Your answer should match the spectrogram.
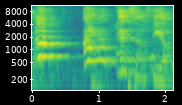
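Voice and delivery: put-on high hiccup, then slurred queasy girl; hammed-up sick drunk girl. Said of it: "There's the hiccup of death".

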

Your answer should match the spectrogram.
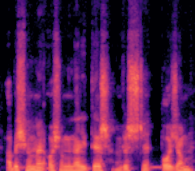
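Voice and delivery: usual speaking voice

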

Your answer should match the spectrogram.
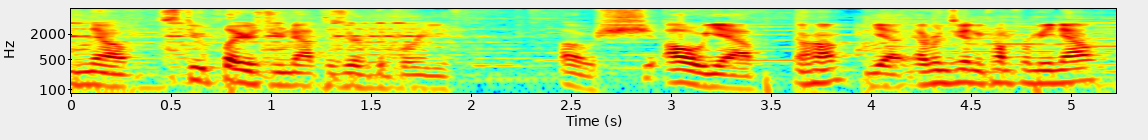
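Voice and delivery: normal talking voice

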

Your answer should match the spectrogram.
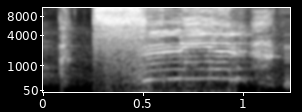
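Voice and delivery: high, drawn-out "Tinian"; high squeal. Acted. Character naming the monster seen, squealed "Tinian". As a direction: squeal "Tinian" slowly, stretched far above your voice. Frightened character garbles Tin Man.

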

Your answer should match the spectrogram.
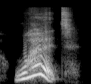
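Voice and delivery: high, loud single word; exasperated snap. A narrator's reading. Fiancée answers his interruption on the phone, exasperated. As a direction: fire it back impatiently.

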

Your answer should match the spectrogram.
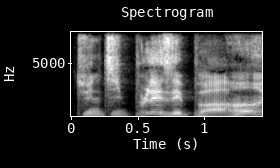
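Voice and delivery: furious father's yell. A narrator's reading. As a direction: shout it at his son. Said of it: "hurla son père".

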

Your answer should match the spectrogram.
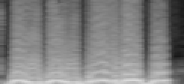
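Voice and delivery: usual speaking voice

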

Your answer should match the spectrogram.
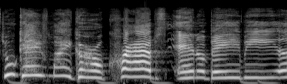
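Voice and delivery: slow, high, appalled accusation; high-pitched, stretched-out disbelief; incredulous accusation. Real, not acted. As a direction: confront him in drawn-out disbelief. Confronting character over friend's crabs.

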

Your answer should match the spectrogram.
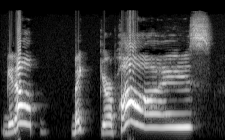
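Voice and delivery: high, loud rooster call, slow; crowing cock. A narrator's reading. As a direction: crow it out like a cockerel. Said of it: "loudest the cocks cried out".

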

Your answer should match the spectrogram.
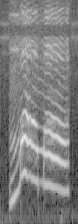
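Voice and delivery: high doll voice calling out; high, drawn-out toy doll cry; talking doll. A narrator's reading. Hidden doll calls out from inside the bread, talking doll voice. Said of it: "Inside is Sophie's talking doll".

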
